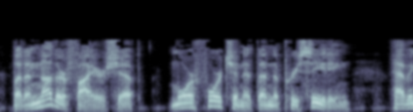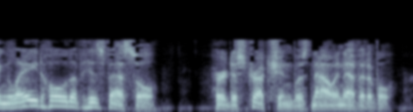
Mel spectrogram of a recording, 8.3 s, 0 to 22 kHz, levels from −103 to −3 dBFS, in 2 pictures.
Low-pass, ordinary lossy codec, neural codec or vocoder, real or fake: 7.2 kHz; MP3, 24 kbps; codec, 16 kHz in and 24 kHz out, 1 kbps, XY-Tokenizer; fake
